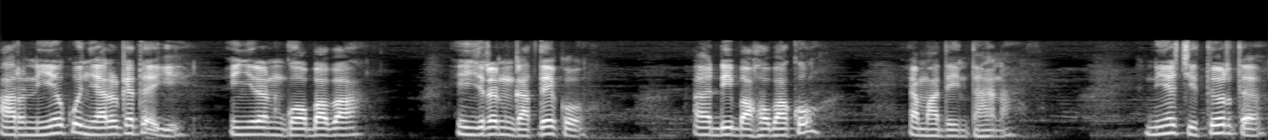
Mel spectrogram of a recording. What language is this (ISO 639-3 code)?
sat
